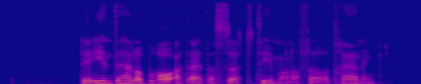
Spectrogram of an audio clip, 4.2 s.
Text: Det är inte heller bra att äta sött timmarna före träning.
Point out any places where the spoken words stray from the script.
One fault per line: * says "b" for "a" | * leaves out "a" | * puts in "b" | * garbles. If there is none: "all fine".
all fine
